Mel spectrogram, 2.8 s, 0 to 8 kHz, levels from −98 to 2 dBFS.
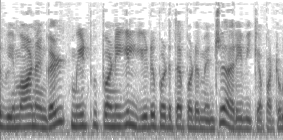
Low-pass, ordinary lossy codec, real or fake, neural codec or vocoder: none; none; real; none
